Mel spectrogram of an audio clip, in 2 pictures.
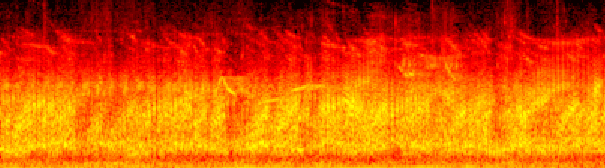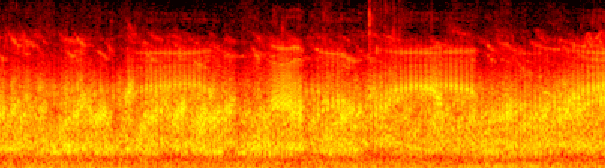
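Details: Frogs in the water form a thick, continuous chorus of croaking trills, layered and overlapping with no pauses, plus a faint low hum underneath.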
